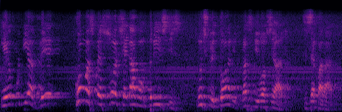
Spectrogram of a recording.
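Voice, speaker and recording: At a church seminar, an older male pastor from Bahia in northeastern Brazil preaches in a high, lively voice at normal speed, telling anecdotes with humor and firing rhetorical questions at the room. The lo-fi recording sounds dull, taken from afar in an echoey church hall with faint background noise.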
